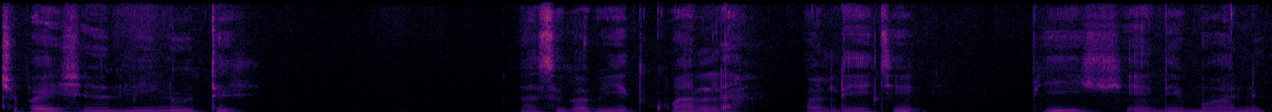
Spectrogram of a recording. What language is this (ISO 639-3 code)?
kln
